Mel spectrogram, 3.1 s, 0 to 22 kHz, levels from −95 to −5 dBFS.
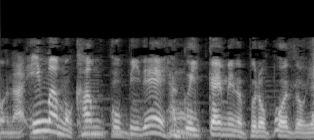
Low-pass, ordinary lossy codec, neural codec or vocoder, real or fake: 7.2 kHz; MP3, 32 kbps; none; real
